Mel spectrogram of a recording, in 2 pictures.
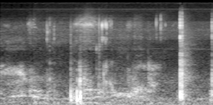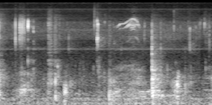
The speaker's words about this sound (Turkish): Bu büyük yeşil üzüm sesidir. büyük yeşil üzüm sesine ihtiyacım var. Buyurun. Amme hizmeti. Buradan alabilirsiniz. Tamamen şeysiz, telifsiz. Buyurun üzüm yeme sesi.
